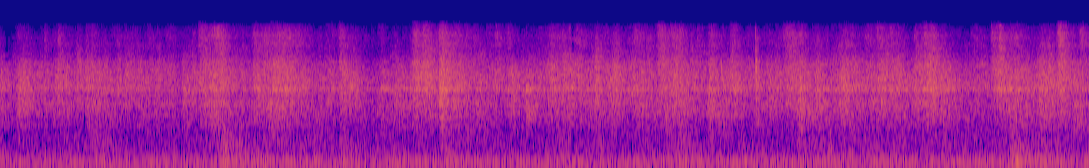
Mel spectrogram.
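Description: Bats flap and rustle their wings.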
